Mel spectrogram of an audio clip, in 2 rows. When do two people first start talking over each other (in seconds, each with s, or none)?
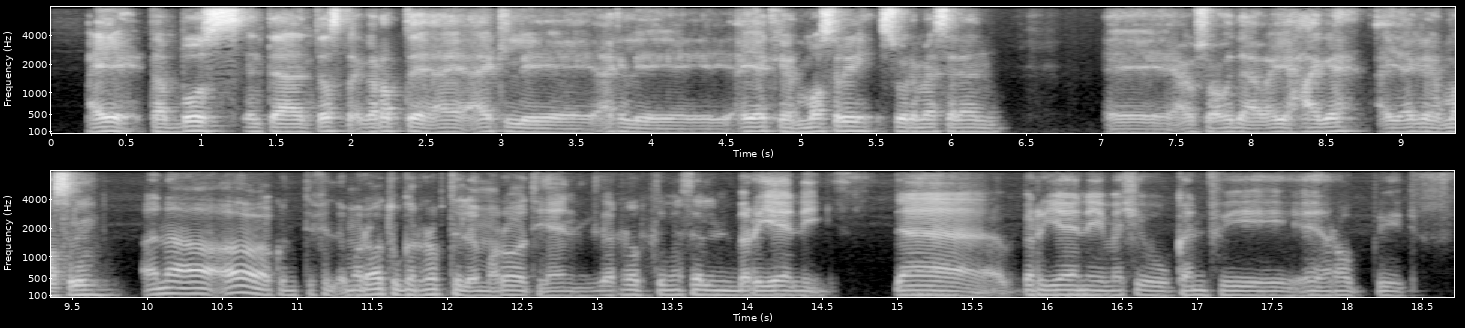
none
